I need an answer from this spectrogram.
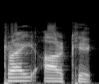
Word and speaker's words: triarchic: Now एक word triarchic, right? जिसको pronounce कैसे करना है? Archic. R is going to be silent, right?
